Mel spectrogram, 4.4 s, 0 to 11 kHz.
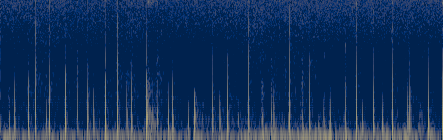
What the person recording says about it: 05:14 Wood Tapping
